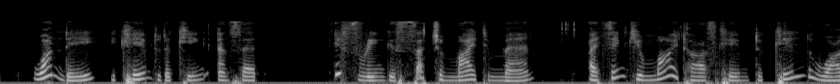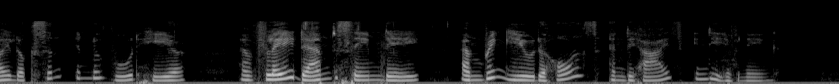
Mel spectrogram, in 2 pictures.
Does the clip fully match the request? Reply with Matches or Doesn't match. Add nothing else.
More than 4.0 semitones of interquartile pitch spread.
Matches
